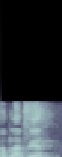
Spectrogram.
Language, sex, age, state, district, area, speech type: Bodo, male, 18-30, Assam, Chirang, rural, spontaneous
